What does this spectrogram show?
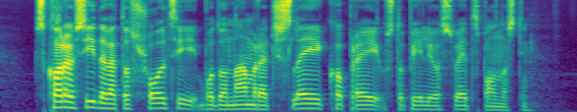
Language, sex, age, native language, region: Slovenian, male, 12-17, Slovenian, Savinja region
